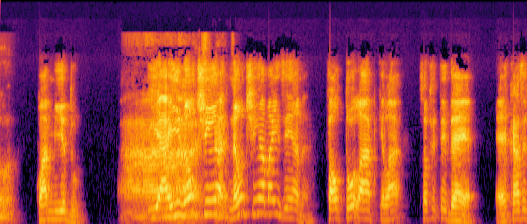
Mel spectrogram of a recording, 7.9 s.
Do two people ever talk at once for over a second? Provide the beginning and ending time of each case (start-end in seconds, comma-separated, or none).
2.2-3.5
